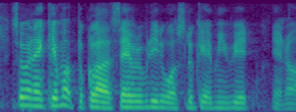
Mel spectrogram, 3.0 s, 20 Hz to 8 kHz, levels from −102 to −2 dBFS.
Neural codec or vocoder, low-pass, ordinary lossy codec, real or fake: none; 7.2 kHz; AAC, 48 kbps; real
